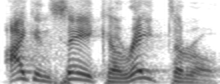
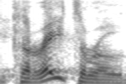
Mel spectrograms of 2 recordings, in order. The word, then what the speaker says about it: Querétaro: Hey, but this year I can say Querétaro. I can say Querétaro this year. Querétaro, I can say it now.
